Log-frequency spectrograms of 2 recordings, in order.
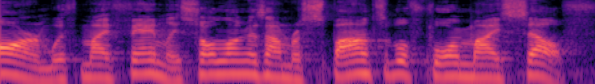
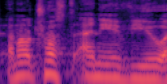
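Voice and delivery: ordinary talk, nothing marked

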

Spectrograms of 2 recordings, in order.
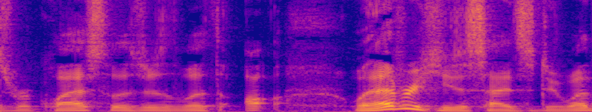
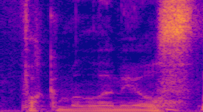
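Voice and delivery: low, quiet, dry grumble with a laugh; lightly voiced weary cop, deadpan; 5 semitones lower, 5 dB quieter than usual. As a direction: mutter it dryly, lower and softer. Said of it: "he's just like".

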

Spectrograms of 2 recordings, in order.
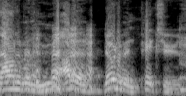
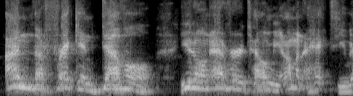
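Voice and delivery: mock devil-lady yell; 7 semitones higher than usual. Storyteller imitating a woman who claims she's the devil, mock yell. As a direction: play the unhinged woman shouting her threat. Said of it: "She turns around all of a sudden".

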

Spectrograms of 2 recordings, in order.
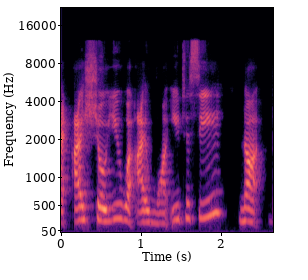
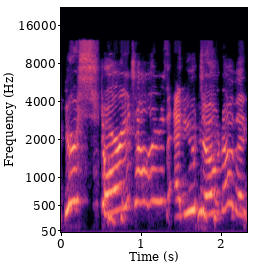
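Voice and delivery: laughing mock rant, high and loud; mock yelling listener; 11 semitones higher, 6 dB louder, slower than usual. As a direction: yell at the podcast while laughing. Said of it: "Someone's yelling at their podcast".

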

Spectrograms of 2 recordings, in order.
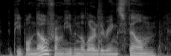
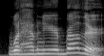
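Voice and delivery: high, loud baffled question; incredulous outburst; 11 semitones higher, 7 dB louder than usual. Retold or imitated. Podcaster reacting to a missing brother in the show, incredulous outburst. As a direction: burst out high in comic disbelief.

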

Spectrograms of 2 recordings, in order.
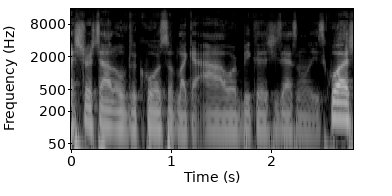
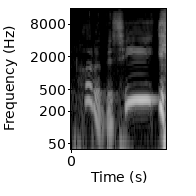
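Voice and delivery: much higher startled mother; mock alarmed mother, much higher; mock mom. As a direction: do the wife's double take. Mom reading son's texts.

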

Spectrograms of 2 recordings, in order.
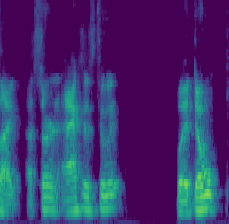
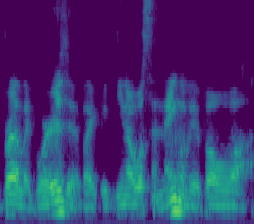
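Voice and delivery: quiet; 8 semitones lower, 6 dB quieter, faster than usual. Retold or imitated. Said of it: "I was like".

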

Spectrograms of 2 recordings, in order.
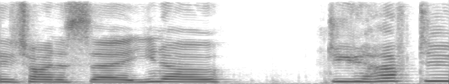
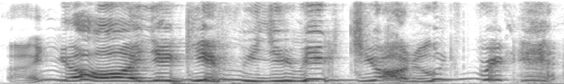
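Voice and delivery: high, loud mock whine; hammed-up movie-star tantrum; whiny comic actor; 8 semitones higher, 5 dB louder than usual. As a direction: wail it loudly in a silly high voice. Mimics actor's whiny complaint.

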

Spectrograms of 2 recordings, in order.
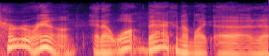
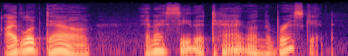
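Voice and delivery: ordinary talk

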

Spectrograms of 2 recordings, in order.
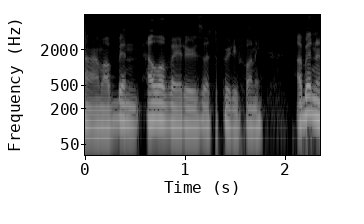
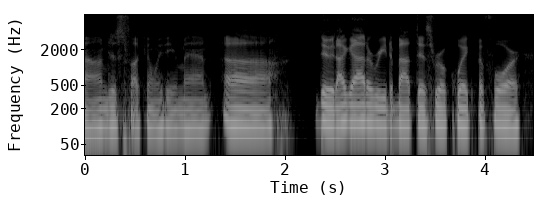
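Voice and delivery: usual speaking voice

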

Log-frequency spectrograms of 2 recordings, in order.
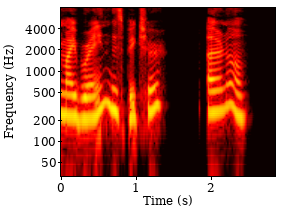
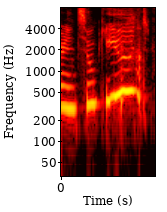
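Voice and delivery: cooing; 8 semitones higher than usual. Real, not acted. Showing a cute chopstick trick.

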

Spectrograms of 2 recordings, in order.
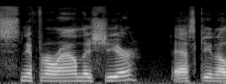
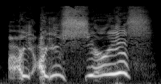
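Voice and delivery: disbelief; 4 dB louder than usual. Real, not acted. Incredulous reaction to a story.

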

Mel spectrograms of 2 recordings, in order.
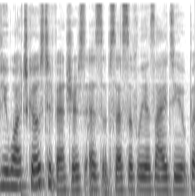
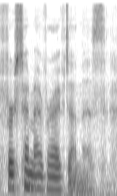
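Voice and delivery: usual speaking voice

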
